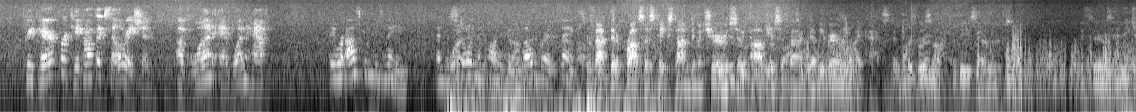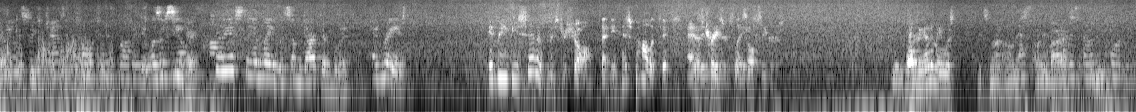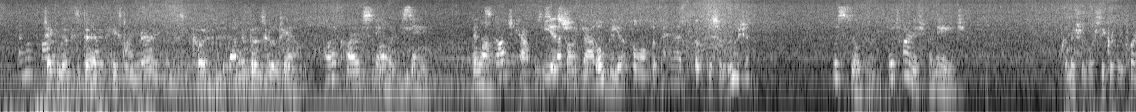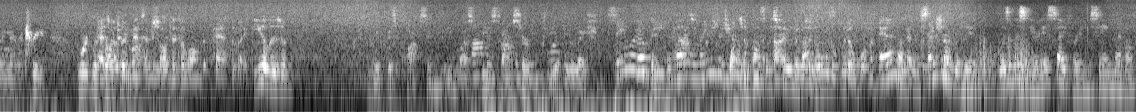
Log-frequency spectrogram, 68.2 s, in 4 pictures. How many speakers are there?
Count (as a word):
ten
